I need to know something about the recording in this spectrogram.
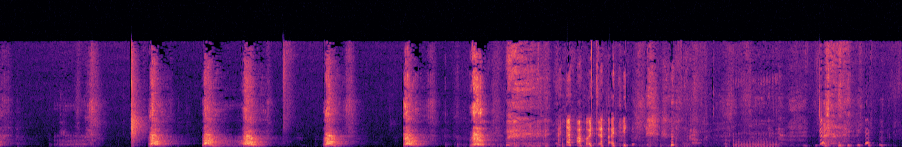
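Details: A fearful pet Bulldog barking and growling from a safe distance at someone chewing gum: a series of short, loud, gruff barks about once a second, followed by rougher rapid grumbling growls and a few final yelping barks.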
